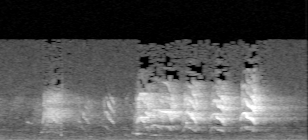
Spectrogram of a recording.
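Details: In the spring breeding season, a bird calling to attract its mate gives harsh, high squawking notes in a rapid, uneven burst, rising in intensity over a few seconds, above a low steady background rumble.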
